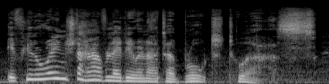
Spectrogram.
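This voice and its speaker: A haughty game-villain duke with a lively, swooping delivery. His speech is formal and pompous, that of a slippery, scheming courtier. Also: on the high side, moderate pace, faint music behind. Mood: oily deference. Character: haughty, scheming male noble Sith duke. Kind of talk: video game cutscene acting.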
